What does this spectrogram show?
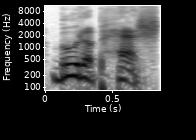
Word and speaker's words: Budapest: Even though it's spelled P-E-S-T, it is pronounced Budapest.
